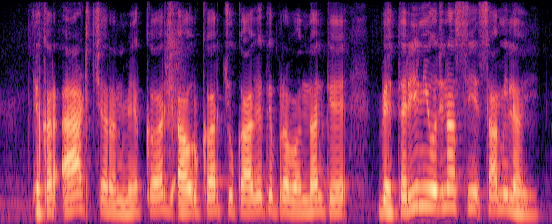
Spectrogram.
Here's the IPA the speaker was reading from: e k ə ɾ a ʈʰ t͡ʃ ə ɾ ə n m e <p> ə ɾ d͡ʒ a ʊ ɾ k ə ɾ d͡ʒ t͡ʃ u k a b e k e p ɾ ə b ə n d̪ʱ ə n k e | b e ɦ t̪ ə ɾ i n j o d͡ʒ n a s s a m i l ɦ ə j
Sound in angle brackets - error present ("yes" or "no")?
yes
